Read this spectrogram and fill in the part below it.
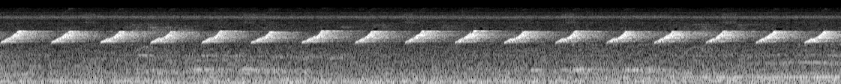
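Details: Wild olive-backed tailorbird in a village setting, calling loudly: a bright buzzy note rising slightly, repeated very regularly about three times a second, over low rumbling background noise.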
